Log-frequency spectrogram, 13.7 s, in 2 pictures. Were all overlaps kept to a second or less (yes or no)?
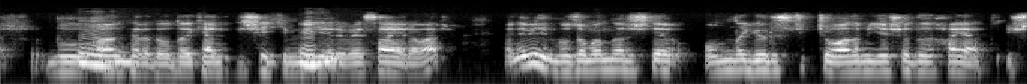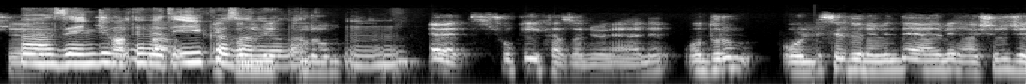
no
